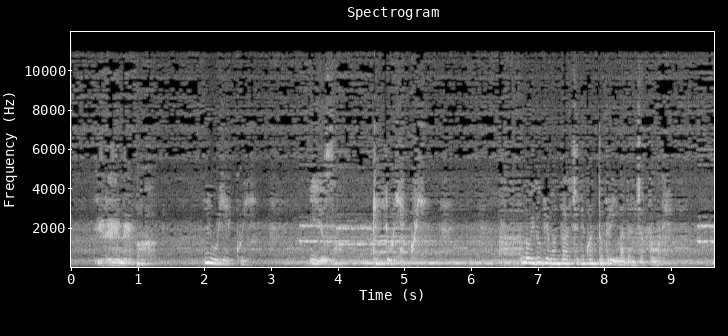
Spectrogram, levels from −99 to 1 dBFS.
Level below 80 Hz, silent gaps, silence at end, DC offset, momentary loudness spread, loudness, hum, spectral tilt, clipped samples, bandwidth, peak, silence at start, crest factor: -56 dBFS; none; 0 s; under 0.1%; 16 LU; -15 LUFS; none; -5.5 dB/octave; under 0.1%; 11.5 kHz; -2 dBFS; 0 s; 14 dB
